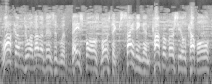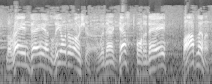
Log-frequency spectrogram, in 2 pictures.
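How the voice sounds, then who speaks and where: American male announcer, lively emphatic 1950s radio delivery, lo-fi broadcast sound with music. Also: sits high, normal speed. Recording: band-limited early 1950s radio with music.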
